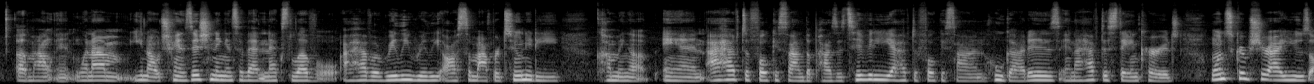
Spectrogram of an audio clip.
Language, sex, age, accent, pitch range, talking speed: English, female, 20-39, American, 180-210 Hz, 210 wpm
